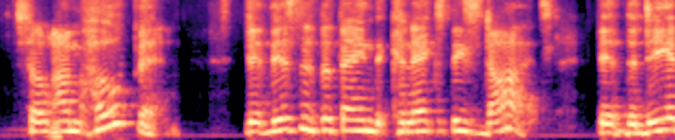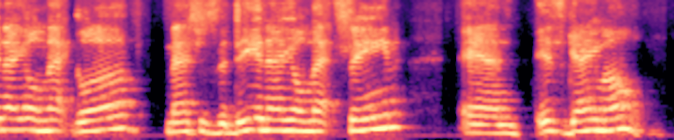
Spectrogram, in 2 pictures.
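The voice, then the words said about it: Speaks with a distinctive accent. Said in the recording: “Man, I have missed that accent.”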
